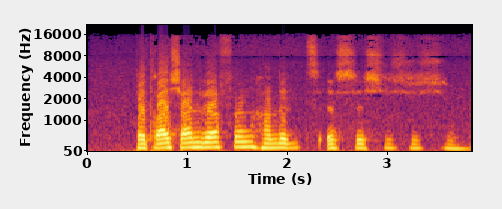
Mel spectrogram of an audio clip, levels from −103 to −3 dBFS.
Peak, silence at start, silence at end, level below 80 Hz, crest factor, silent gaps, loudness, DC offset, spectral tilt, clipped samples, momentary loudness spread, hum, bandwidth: 0 dBFS; 0.5 s; 0 s; -38 dBFS; 10 dB; none; -10 LUFS; under 0.1%; -7 dB/octave; 0.4%; 14 LU; none; 16 kHz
